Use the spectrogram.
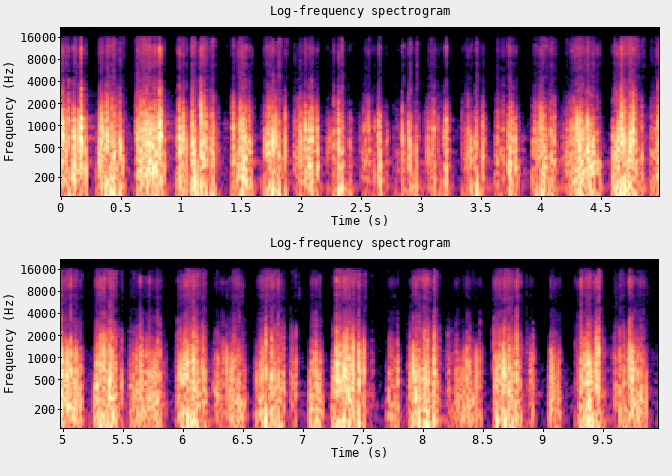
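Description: Long gold metal claw nails scratch and trace across a round, flat, solid cork coaster. The result is a dense run of short, dry, scratchy rustling strokes in an uneven rhythm, with brief quiet gaps between bursts and almost no ring.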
